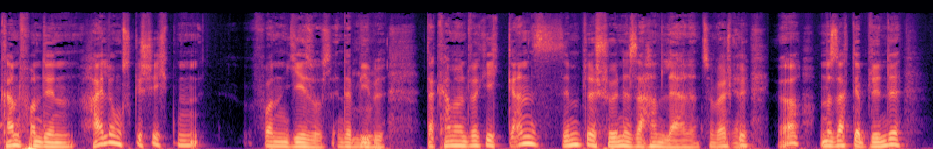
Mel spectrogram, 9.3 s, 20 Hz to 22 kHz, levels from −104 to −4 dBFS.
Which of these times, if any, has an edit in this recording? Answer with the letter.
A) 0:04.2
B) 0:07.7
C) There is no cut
B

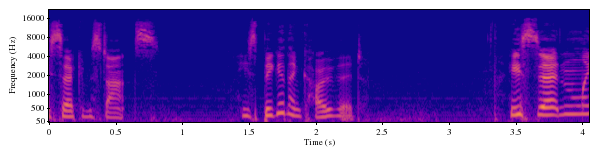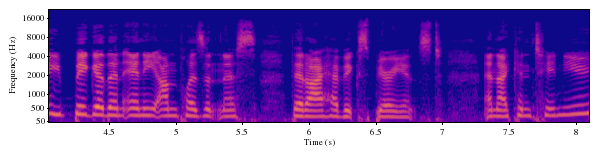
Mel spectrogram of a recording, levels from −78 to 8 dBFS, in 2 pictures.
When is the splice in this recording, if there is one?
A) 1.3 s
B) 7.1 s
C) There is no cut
C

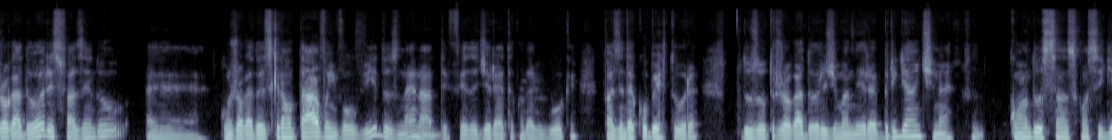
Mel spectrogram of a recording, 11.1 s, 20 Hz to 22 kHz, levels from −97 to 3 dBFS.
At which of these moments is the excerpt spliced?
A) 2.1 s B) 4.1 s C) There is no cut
A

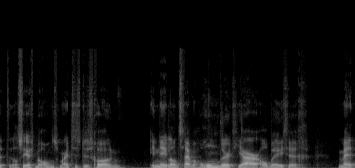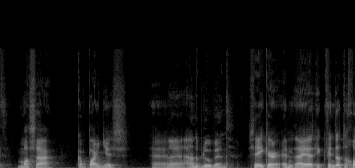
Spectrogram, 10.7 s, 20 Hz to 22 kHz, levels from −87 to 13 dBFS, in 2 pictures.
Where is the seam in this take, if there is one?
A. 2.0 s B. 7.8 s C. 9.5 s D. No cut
B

